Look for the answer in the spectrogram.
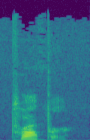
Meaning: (adjective) Suitable.: 1. Suited or acceptable to the purpose or circumstances; fit, suitable 2. Following the established standards of behavior or manners; correct or decorous
- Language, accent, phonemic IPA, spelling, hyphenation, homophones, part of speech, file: English, US, /ˈpɹɑpɚ/, proper, prop‧er, propper, adjective / adverb / noun, En-us-proper.ogg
